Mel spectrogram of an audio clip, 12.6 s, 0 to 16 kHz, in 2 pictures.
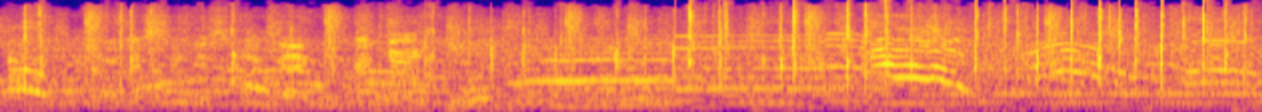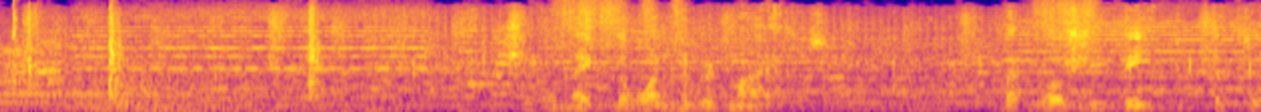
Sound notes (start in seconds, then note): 1.8 cheers; 6.2 clock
